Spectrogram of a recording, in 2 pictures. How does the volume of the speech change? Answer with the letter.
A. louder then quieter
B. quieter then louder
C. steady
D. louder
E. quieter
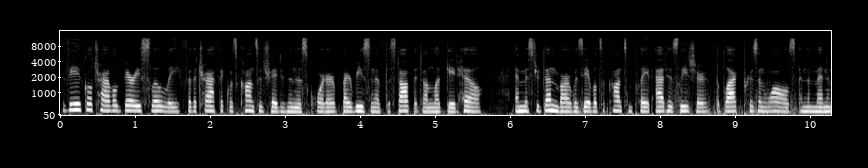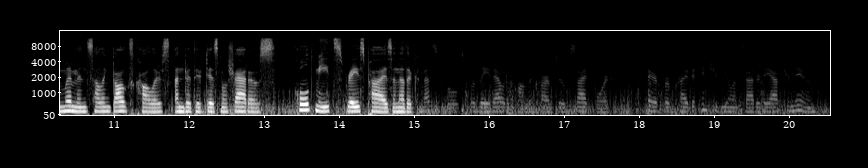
E.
